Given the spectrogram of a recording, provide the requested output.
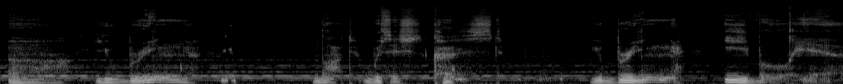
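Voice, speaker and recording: With clear music in the background, a man does a put-on character voice at a very slow pace and a very deep, low pitch. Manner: ominous, booming.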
